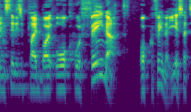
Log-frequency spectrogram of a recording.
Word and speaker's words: Awkwafina: Awkwafina, yes, that's how you say it.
